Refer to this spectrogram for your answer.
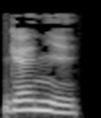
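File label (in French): "gagner", French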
